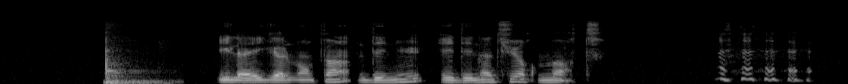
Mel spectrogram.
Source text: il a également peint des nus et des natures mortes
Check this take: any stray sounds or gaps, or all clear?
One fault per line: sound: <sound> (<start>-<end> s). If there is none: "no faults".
sound: thud (1.0-1.9 s)
sound: laugh (7.1-8.2 s)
